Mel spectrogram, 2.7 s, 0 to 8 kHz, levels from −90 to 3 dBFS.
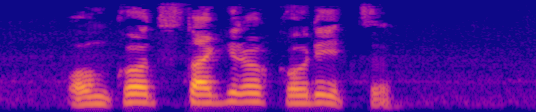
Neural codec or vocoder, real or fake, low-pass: none; real; 7.2 kHz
